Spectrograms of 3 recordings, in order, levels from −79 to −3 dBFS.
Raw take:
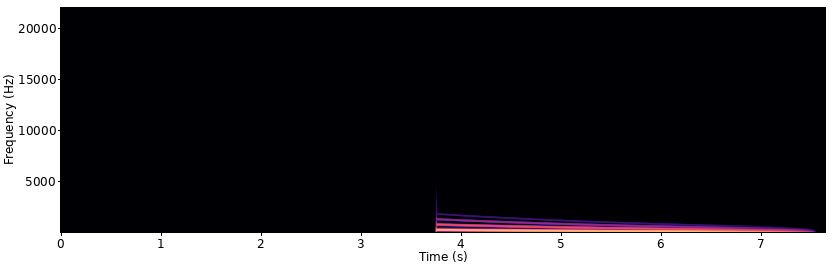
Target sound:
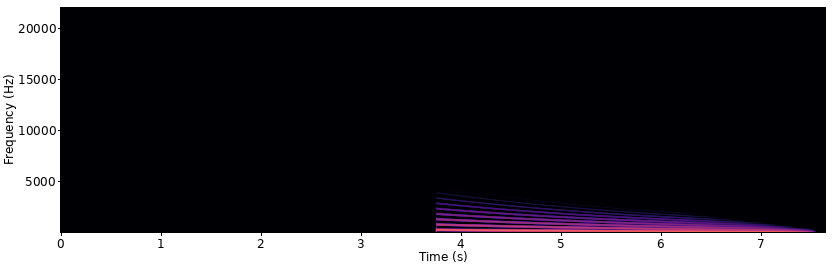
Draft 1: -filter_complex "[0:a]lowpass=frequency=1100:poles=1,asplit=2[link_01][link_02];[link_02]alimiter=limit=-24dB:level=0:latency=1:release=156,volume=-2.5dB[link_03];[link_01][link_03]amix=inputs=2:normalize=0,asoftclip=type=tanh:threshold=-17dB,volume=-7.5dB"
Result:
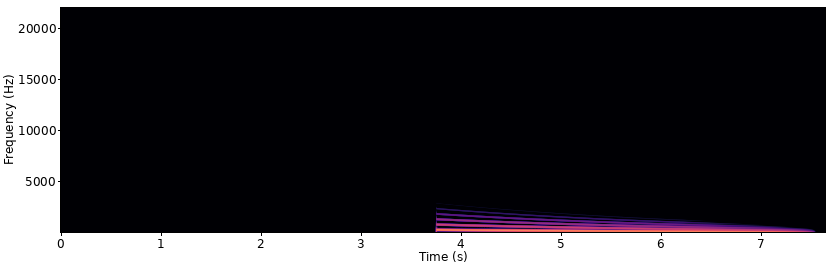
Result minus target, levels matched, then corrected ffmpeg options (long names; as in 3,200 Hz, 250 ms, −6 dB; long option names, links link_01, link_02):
soft clipping: distortion −7 dB
-filter_complex "[0:a]lowpass=frequency=1100:poles=1,asplit=2[link_01][link_02];[link_02]alimiter=limit=-24dB:level=0:latency=1:release=156,volume=-2.5dB[link_03];[link_01][link_03]amix=inputs=2:normalize=0,asoftclip=type=tanh:threshold=-24dB,volume=-7.5dB"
